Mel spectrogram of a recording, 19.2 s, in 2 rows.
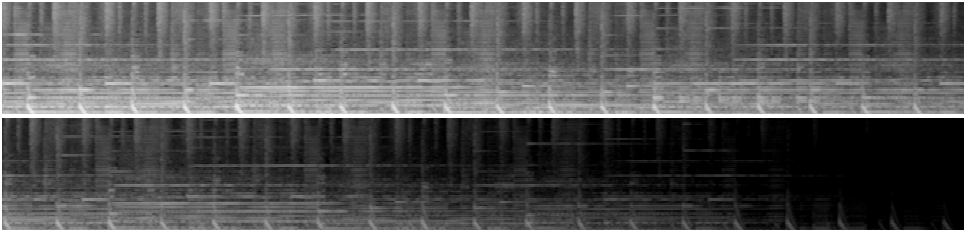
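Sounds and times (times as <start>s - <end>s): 
hi tech lounge music: 0.0s - 15.4s.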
